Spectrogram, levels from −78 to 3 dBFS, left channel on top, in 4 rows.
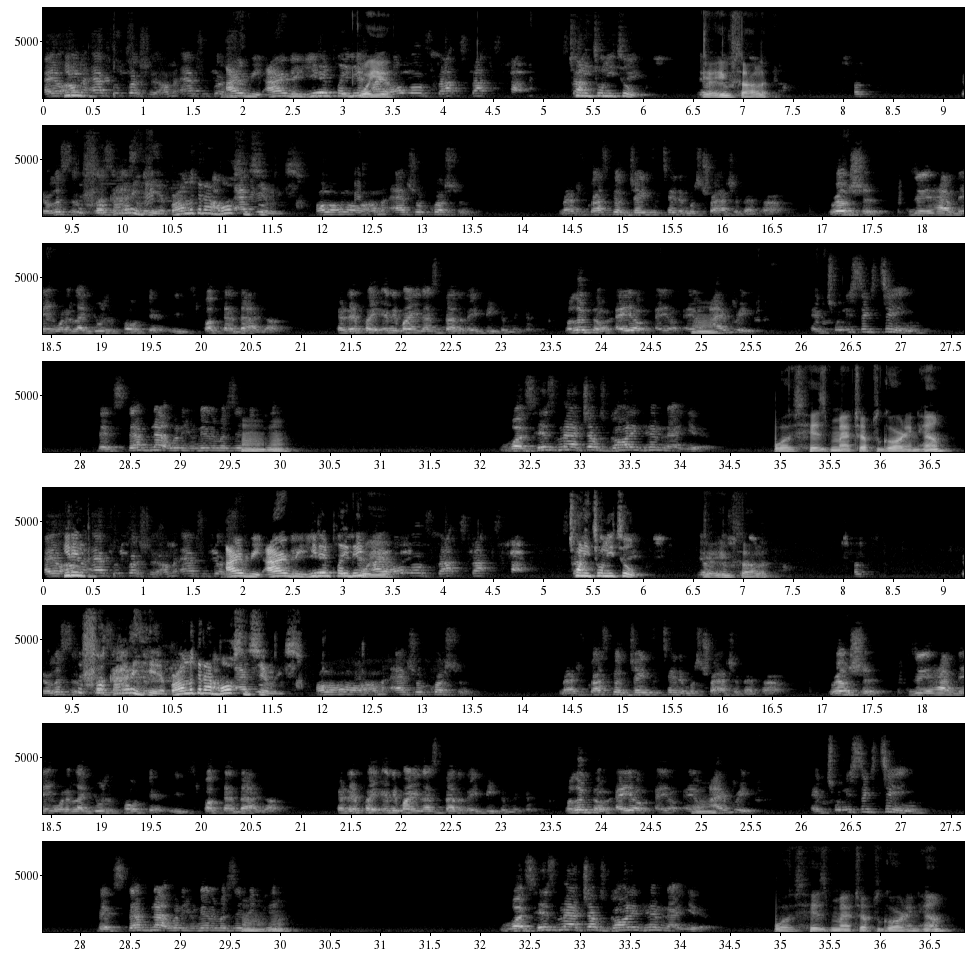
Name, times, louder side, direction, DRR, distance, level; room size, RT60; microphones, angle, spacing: voice 1, 0.0-1.9 2.5-4.4 4.7-4.8 5.3-5.4 5.8-6.0 6.5-7.0 9.2-10.4 10.9-11.4 11.9-13.5 14.4-16.6 17.1-17.5 17.8-20.7 21.4-23.2 23.6-25.5 26.1-27.2 28.2-30.0 32.2-34.3, equal, ahead, 2.1 m, -32 dB
voice 2, 1.8-3.2 4.7-4.8 5.3-6.2 9.6-11.8, right 7 dB, 55° right, 0.3 m, -24 dB
voice 3, 3.2-3.5 6.6-7.2 24.9-25.2 29.6-30.1 34.9-36.6, left 4 dB, 55° left, 0.4 m, -26 dB
7.0 x 4.1 x 3.7 m
head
